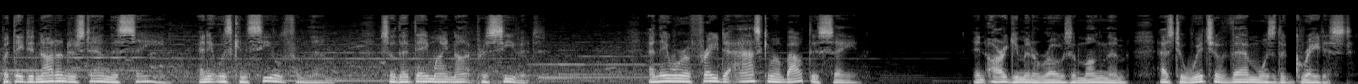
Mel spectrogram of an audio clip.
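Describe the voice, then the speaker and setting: Low-voiced male scripture narrator. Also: moderate pace. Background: music.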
